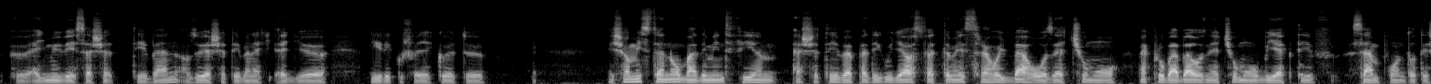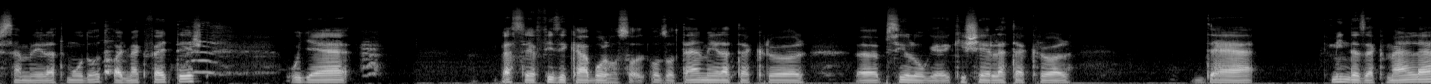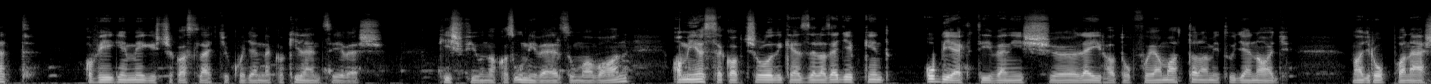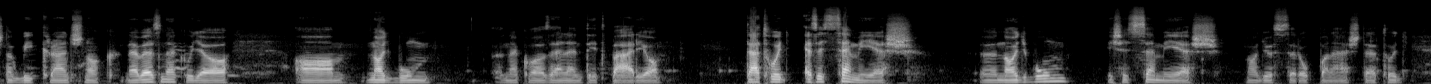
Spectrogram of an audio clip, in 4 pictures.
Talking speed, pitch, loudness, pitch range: 105 wpm, 100 Hz, -21 LUFS, 95-110 Hz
